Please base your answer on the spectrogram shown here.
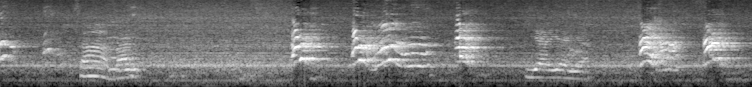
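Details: Pit Bull puppies of Hewie playing indoors: short high whiny yelps and squeaky arching whimpers in scattered bursts, over a steady humming drone and faint voices.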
